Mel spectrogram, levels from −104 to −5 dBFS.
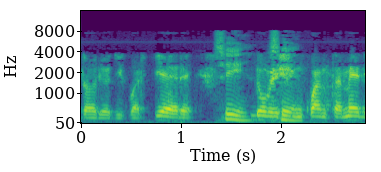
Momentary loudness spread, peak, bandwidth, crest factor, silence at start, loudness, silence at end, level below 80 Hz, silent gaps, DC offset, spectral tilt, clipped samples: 10 LU; -2 dBFS; 8.4 kHz; 18 dB; 0 s; -21 LUFS; 0 s; -56 dBFS; none; under 0.1%; -5 dB/octave; under 0.1%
